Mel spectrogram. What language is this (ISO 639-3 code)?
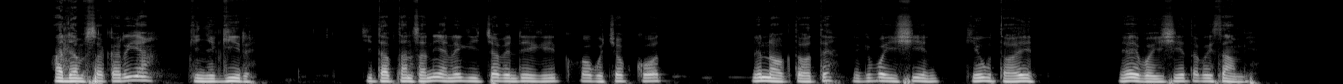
kln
